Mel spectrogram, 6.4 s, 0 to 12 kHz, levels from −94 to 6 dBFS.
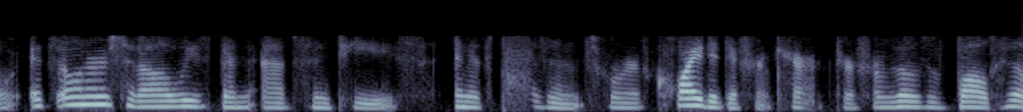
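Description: The whole clip is speech carried by the G.729 codec at 8 kbit/s. Its damage is plainly audible. The codec models each 10 ms frame with a vocal tract filter, a pitch predictor and a few pulses. Nothing above 4 kHz survives. The result sounds muffled, slightly rough and synthetic. Any background noise takes on a watery warble.

At 1.30 s comes the first VoIP packet loss concealed by the speech codec. It runs to 1.32 s. About 20 ms of audio is missing, which fits a single lost packet. The decoder repeats its last pitch and filter at falling gain. The result is a brief stretched sound.

At 3.18 s a longer gap begins, lasting until 3.39 s. About 140 ms is missing, which points to seven consecutive packets. The concealment stretches the last sound out as it fades. The speech then returns weak, because each frame rebuilds from the damaged one before.

At 5.01 s a third gap runs to 5.12 s. About 80 ms is lost, consistent with four packets. 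It gives the same fading, stretched sound and a weak or distorted recovery.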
